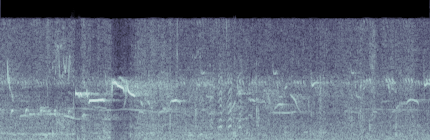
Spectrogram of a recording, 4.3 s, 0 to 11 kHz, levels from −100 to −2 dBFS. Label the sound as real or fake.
real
